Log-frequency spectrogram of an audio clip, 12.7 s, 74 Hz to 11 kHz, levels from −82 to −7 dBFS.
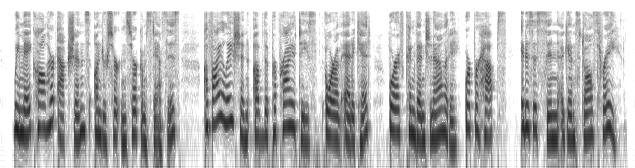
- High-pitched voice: Yes, high, 195 Hz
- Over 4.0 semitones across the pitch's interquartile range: Yes, average, 4.7 semitones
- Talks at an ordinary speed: No, slow, 130 wpm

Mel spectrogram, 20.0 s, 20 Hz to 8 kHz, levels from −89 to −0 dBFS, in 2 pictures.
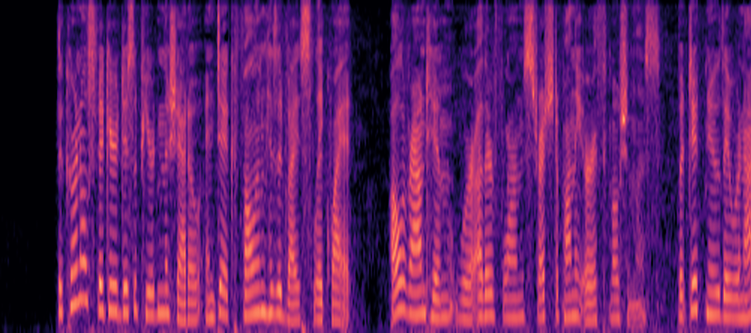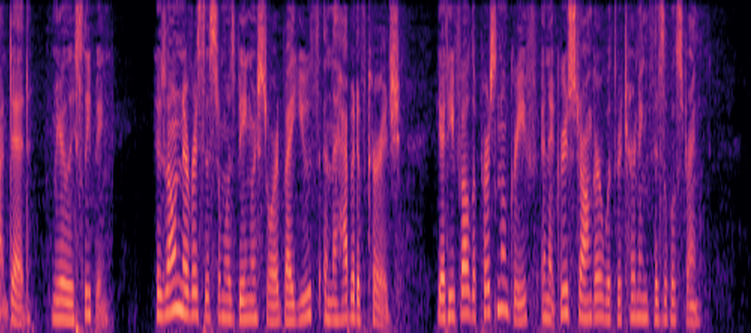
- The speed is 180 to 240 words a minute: Yes, average, 185 wpm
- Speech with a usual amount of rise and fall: Yes, average, 4.0 semitones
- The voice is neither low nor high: Yes, medium, 175 Hz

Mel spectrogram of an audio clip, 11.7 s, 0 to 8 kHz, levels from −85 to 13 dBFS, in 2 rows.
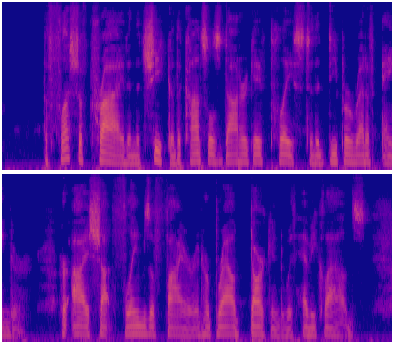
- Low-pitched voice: Yes, very low, 95 Hz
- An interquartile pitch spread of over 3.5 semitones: No, narrow, 2.5 semitones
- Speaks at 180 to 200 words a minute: No, average, 165 wpm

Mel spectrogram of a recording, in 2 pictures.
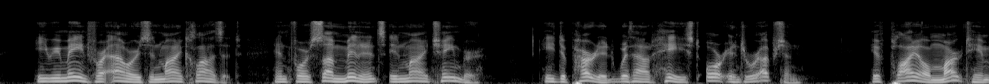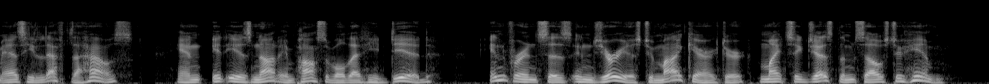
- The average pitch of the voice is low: Yes, low, 120 Hz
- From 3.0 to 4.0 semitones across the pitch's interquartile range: No, average, 5.0 semitones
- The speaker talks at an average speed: Yes, average, 150 wpm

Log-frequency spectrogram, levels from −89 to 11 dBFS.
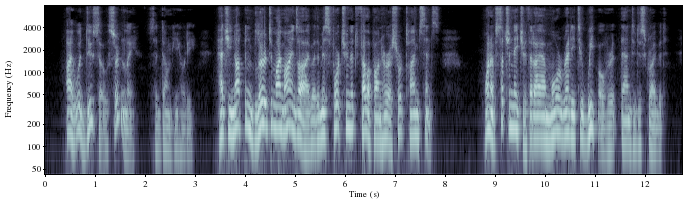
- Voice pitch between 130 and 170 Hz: Yes, low, 135 Hz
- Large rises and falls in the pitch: Yes, wide, 6.9 semitones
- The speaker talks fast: Yes, fast, 215 wpm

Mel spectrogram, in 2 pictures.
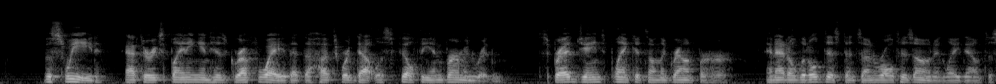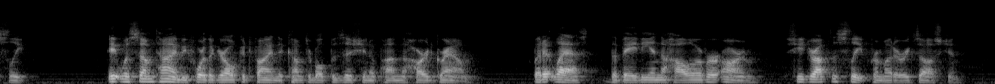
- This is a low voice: Yes, low, 105 Hz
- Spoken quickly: Yes, fast, 215 wpm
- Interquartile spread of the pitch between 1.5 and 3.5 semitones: Yes, average, 2.9 semitones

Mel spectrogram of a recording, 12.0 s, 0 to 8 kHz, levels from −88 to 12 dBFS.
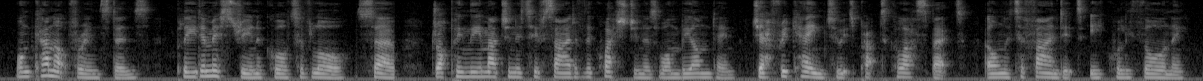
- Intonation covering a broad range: No, average, 3.6 semitones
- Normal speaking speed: Yes, average, 180 wpm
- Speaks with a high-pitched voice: No, medium, 145 Hz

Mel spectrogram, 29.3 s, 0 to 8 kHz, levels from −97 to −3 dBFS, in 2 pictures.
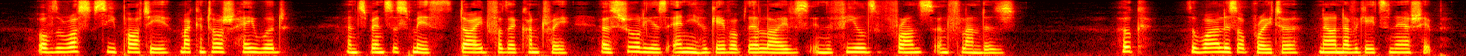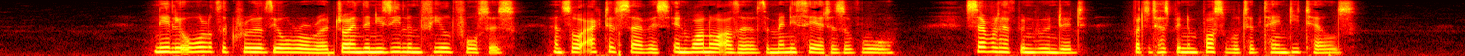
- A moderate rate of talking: Yes, average, 160 wpm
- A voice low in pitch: No, high, 210 Hz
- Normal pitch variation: No, narrow, 1.7 semitones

